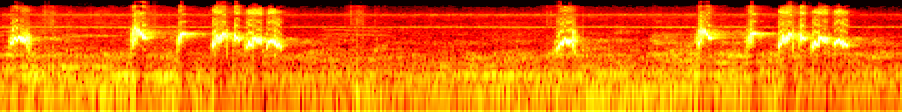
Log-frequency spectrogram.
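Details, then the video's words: Red-whiskered bulbul singing in competition style, also used to call the flock and for voice training: short bright whistled phrases of rapid warbling notes, delivered in bursts with brief pauses, over quiet background. "TIẾNG CHIM CHÀO MÀO HÓT - HÓT ĐẤU - KÍCH BỔI - GỌI BẦY - LUYỆN GIỌNG"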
